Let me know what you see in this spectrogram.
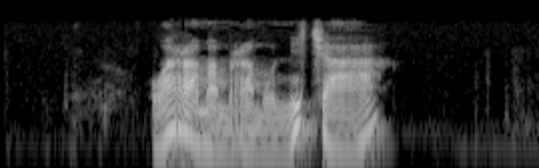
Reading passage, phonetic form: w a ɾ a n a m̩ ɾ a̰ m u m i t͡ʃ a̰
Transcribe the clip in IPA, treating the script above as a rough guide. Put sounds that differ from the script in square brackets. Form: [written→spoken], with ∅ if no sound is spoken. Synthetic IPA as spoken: w a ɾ a [n→m] a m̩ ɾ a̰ m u [m→n] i t͡ʃ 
